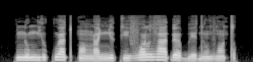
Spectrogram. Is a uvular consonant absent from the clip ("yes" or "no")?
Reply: yes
